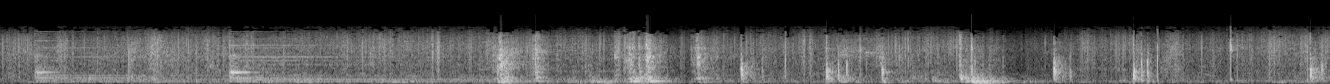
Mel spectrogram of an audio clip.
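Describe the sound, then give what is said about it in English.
In the evening, the door to a darkened room in a city creaks open against steady hiss of rain, followed by a few sharp wooden knocks and thumps as it swings and settles; no one speaks. “So the evening of his return to the city, he was waiting in a darkened room for the door to open and admit the man he had sworn to kill.”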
